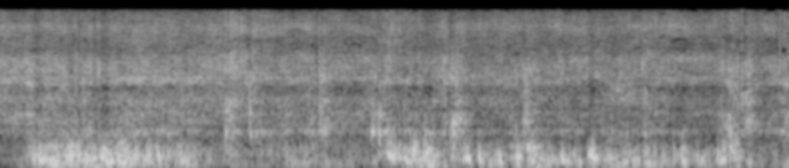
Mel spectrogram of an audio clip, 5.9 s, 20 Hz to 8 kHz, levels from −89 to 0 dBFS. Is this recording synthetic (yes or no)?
yes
